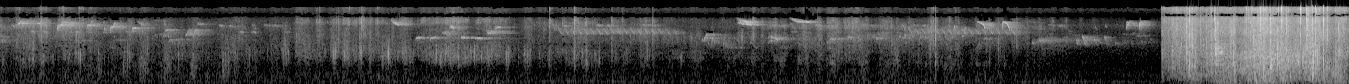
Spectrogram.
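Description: Several songbirds chirping and calling in a wet forest: short, high calls scattered through a quiet background. Near the end a sudden loud rustling takes over.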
